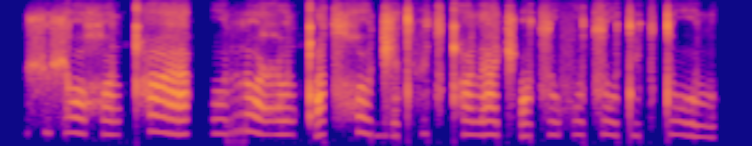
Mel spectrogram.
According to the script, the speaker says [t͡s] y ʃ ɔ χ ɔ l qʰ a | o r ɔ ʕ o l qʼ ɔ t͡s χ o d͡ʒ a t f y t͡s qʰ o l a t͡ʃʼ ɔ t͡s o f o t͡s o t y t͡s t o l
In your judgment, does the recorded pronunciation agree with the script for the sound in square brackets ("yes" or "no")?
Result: no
